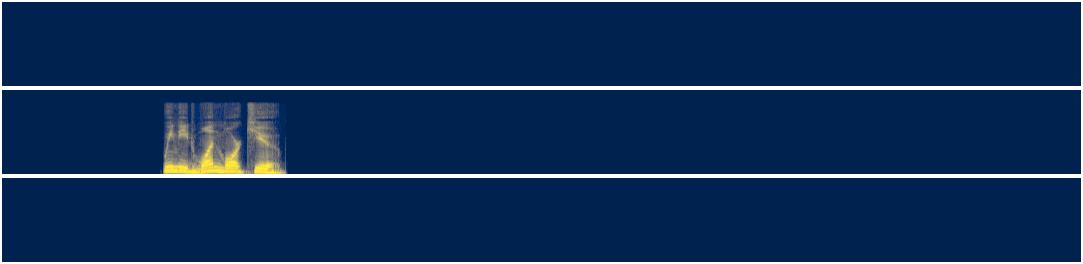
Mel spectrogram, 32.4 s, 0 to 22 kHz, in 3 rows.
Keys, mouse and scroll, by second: 0.3 KP_1, 1.2 shift+z, 1.5-1.9 scroll up 4, 1.9 shift+middle click, 2.7-3.3 scroll up 2, 3.3 shift+middle click, 6.2-7.2 scroll down 8, 7.5 ctrl+r, 10.8-12.6 scroll up 8, 12.6 Tab, 12.6 scroll up 1, 13.6 shift+middle click, 14.4-15.6 scroll down 8, 15.8 click, 16.4 shift+a, 17.8 click, 18.2 s, 20.2 g, 21.9-23.0 scroll up 12, 23.0 s, 24.2 g, 25.4 r, 27.2 s, 28.2 g, 30.1 Tab, 30.5 3, 31.7 click, 31.8 click.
